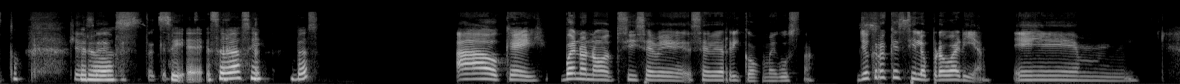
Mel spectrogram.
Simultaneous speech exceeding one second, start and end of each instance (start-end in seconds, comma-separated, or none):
0.8-2.0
